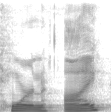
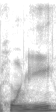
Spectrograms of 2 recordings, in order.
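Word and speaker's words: Horney: more i was reading about her uh karen hornai and if you have trouble pronouncing that right it's horn i um not horny or hornay as i was saying um what i found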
